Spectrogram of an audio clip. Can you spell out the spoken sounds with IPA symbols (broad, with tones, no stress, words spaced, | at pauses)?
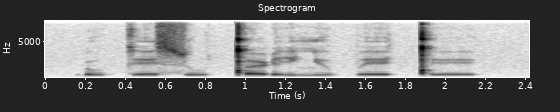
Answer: ɽu˦ke˦su˨ ǃə˦ ɽi˨lʲu˦pe˦ ǃe˨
